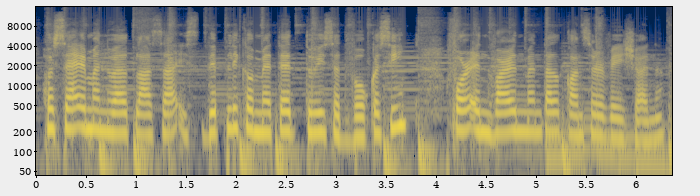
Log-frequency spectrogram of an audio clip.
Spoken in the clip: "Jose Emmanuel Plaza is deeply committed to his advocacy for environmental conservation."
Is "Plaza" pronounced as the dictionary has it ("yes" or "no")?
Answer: no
